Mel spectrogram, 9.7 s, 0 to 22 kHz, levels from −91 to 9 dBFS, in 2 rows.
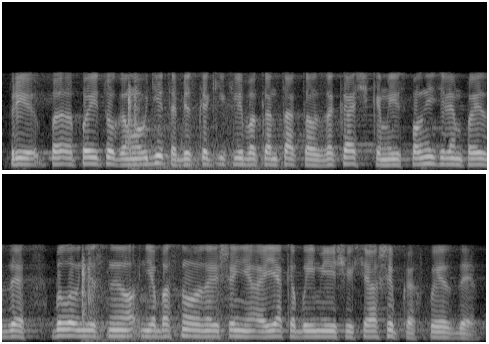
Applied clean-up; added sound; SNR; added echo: none; Printer; 13 dB; none.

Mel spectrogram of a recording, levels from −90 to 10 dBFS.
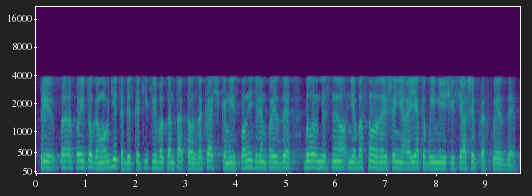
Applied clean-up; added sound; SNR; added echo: neural mask model Resemble Enhance denoiser.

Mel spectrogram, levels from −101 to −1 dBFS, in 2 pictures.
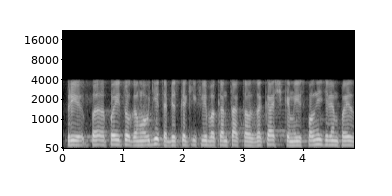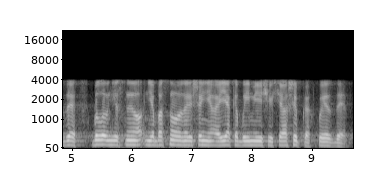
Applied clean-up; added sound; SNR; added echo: neural separator model SepFormer DNS4.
